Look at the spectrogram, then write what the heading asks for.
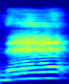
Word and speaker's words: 네: position is exactly the same when korean people pronounce there there there see i did not change the time position between near and dear since the time position is the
